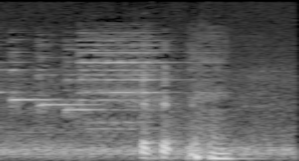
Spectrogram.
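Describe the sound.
A mobile phone ringtone goes off during a radio interview, sounding as sustained electronic melodic tones.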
